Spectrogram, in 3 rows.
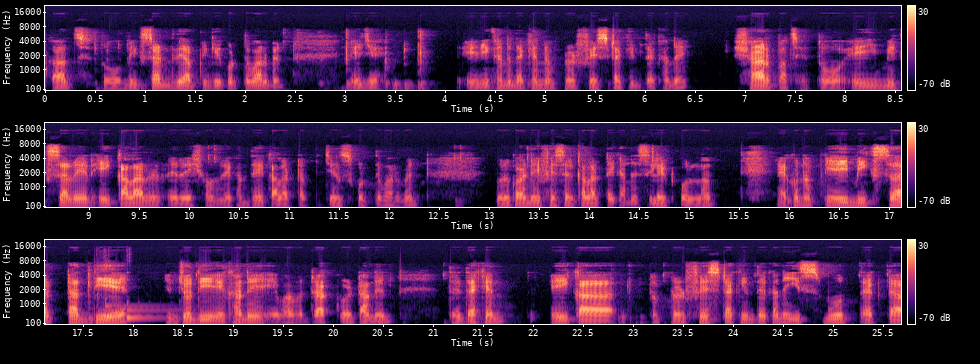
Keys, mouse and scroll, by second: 3.0-3.5 alt+scroll up 2, 3.5 ctrl+z.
